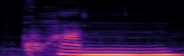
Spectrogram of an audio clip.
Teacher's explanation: 感觉还有一点鼻音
